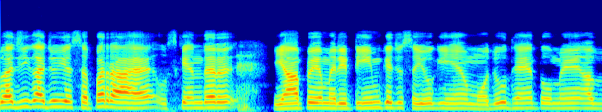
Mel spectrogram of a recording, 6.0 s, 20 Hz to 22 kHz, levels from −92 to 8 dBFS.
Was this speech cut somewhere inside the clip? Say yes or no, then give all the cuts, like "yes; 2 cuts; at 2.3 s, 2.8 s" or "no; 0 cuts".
no; 0 cuts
